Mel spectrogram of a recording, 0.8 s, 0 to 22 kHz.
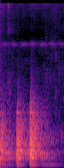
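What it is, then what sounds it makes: Solid steel pedal car body. Two knocks on the solid steel body of a vintage pedal car, at about 0.2 and 0.37 seconds. Each gives a dull, mid-pitched thud that fades quickly, and the body sounds solid.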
